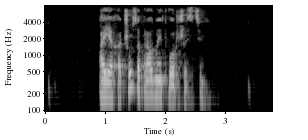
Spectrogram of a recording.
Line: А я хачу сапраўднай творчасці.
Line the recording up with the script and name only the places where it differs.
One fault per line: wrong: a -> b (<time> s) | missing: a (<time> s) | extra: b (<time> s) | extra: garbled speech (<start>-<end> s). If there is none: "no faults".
no faults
